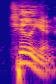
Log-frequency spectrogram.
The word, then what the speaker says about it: Cillian: Cillian Murphy? Is that isn't how you say it? Killian. Killian Murphy.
